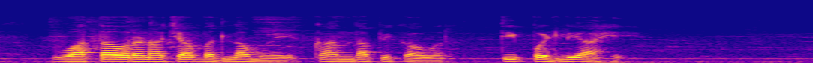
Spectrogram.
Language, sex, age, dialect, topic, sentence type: Marathi, male, 18-24, Standard Marathi, agriculture, question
